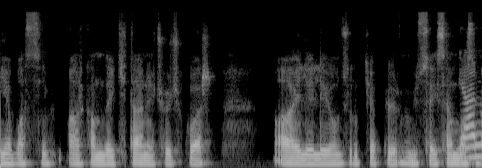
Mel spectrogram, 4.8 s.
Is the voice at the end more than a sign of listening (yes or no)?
yes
